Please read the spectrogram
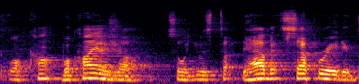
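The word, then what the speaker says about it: wakȟáŋyeža: It's Wakayaja.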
